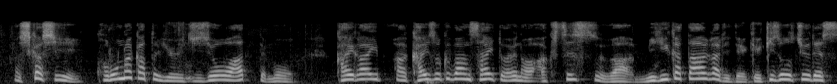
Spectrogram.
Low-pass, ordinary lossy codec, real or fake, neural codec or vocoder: none; none; real; none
